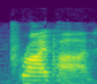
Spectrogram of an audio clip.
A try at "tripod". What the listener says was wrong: A stronger R when you, so when you have your T, you start with your lips kind of back, T, but then you have to get your lips in place for that R sound. Tripod.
